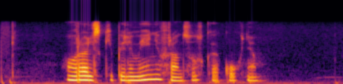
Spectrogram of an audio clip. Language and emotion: Russian, neutral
